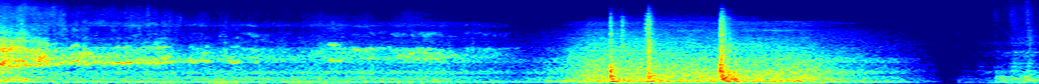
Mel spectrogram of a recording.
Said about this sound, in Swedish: Han, full fart, skrikande däck, bromsar in här vi är.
